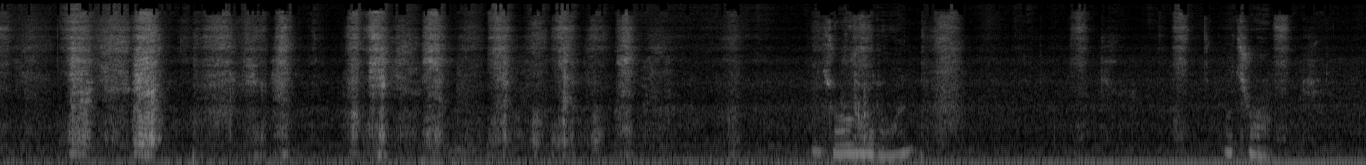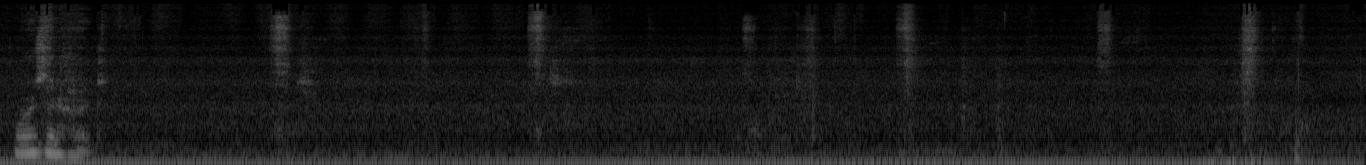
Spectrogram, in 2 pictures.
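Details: Two short bouts of harsh, snorting inward breaths from a pet; reverse sneezing.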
